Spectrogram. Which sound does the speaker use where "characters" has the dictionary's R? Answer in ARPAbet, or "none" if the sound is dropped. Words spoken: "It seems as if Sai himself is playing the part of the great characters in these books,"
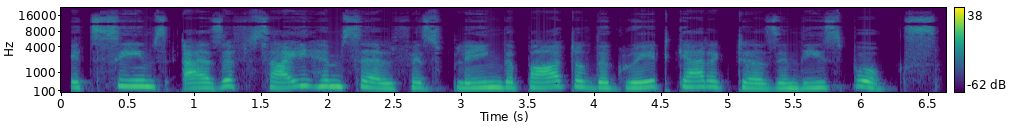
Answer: R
